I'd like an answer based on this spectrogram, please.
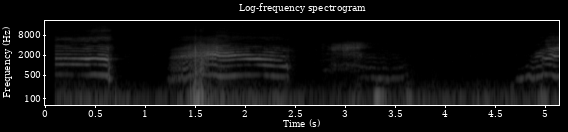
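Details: Moo, a pet cat adopted from a rescue, making his weird sounds: harmonic meows, several falling or wavering, one long drawn-out cry near the middle and a rising call at the end, with quiet pauses between.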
